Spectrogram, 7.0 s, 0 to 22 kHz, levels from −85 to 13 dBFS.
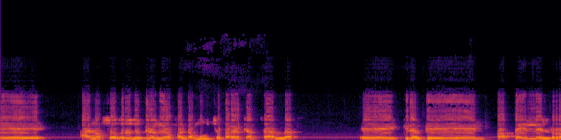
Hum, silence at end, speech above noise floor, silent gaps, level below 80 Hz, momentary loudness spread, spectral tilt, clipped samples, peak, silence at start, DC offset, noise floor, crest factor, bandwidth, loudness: none; 0 s; 29 dB; none; -58 dBFS; 7 LU; -3.5 dB/octave; under 0.1%; -6 dBFS; 0 s; under 0.1%; -47 dBFS; 14 dB; 8.2 kHz; -19 LUFS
